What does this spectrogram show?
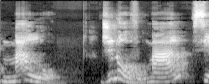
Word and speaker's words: mal: De novo, mal, se é o contrário de bien, é um advérbio, certo? Esse mal se escreve com L. Olha a pronúncia do L, mal.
